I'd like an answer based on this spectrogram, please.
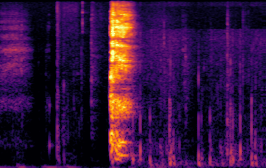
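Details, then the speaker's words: Single loud, harsh cough burst from an adult who reports a really bad cough recently, followed by low rumbling noise; cough. "had a really bad cough recently, so if you hear it in this area, which you will."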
